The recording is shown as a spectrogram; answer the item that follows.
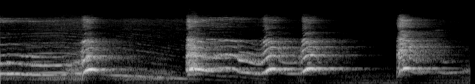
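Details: A Pembroke Welsh Corgi howls at a coffee grinder in mournful, sliding, wavering notes that trail off, punctuated by brief yippy upward breaks.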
